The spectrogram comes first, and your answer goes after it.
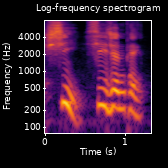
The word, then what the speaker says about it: Xi Jinping: By the way, media always gets the pronunciation of his name wrong. Oftentimes they say it like a Z, like G or J. It's it's just like sh like the female pronoun.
